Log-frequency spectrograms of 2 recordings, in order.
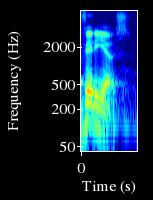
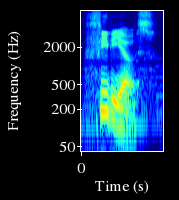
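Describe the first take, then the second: First: The first sound is a clear voiced v. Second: The first sound is close to an f. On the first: The speaker calls it right. "instead of videos" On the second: The speaker calls it wrong. "it becomes videos"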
